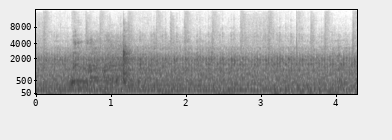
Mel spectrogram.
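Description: Mobile crane's engine running steadily as its boom lifts a worker up to the steel frame, with a brief click about a second in.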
